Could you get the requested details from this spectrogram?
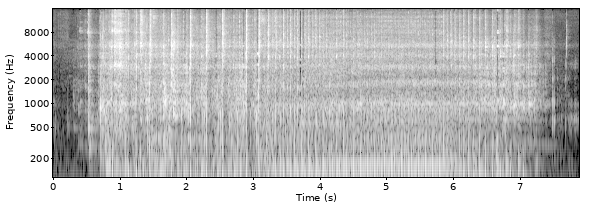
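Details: Two-stage snowblower engine just after carburetor replacement, on choke and primed, run at idle: catches within a second and settles into a steady, even chug for several seconds before shutting off; normal start and run.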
